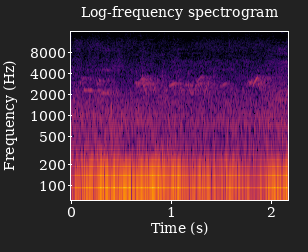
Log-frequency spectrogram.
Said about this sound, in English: Carolina Wren.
